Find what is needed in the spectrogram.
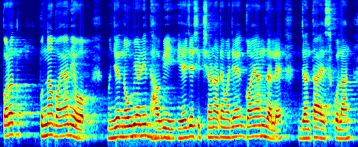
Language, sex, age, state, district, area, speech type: Goan Konkani, male, 18-30, Goa, Bardez, urban, spontaneous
